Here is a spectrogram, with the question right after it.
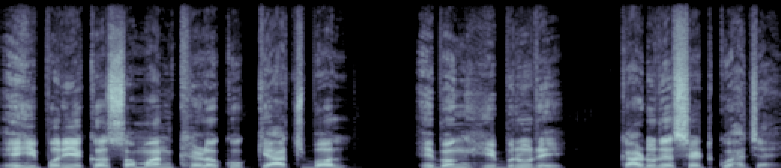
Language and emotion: Odia, neutral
